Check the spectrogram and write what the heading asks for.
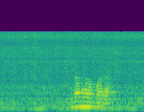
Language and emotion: Russian, neutral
